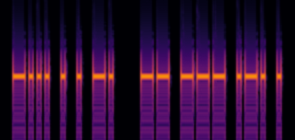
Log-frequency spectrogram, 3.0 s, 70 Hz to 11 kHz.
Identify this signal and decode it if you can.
Morse code, heard as a keyed tone, about 30 wpm, 700 Hz. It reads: BEEN MORE
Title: Sentences from Top 1300 Words 30wpm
